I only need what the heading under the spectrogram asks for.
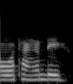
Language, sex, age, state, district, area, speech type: Bodo, female, 18-30, Assam, Baksa, rural, conversation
